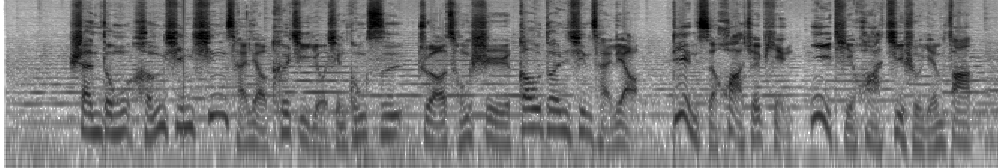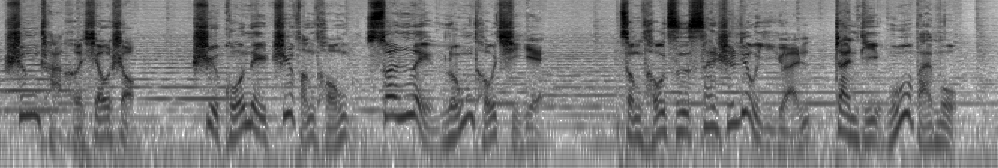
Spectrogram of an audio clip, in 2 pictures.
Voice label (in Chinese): 男 大气风格 宣传片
